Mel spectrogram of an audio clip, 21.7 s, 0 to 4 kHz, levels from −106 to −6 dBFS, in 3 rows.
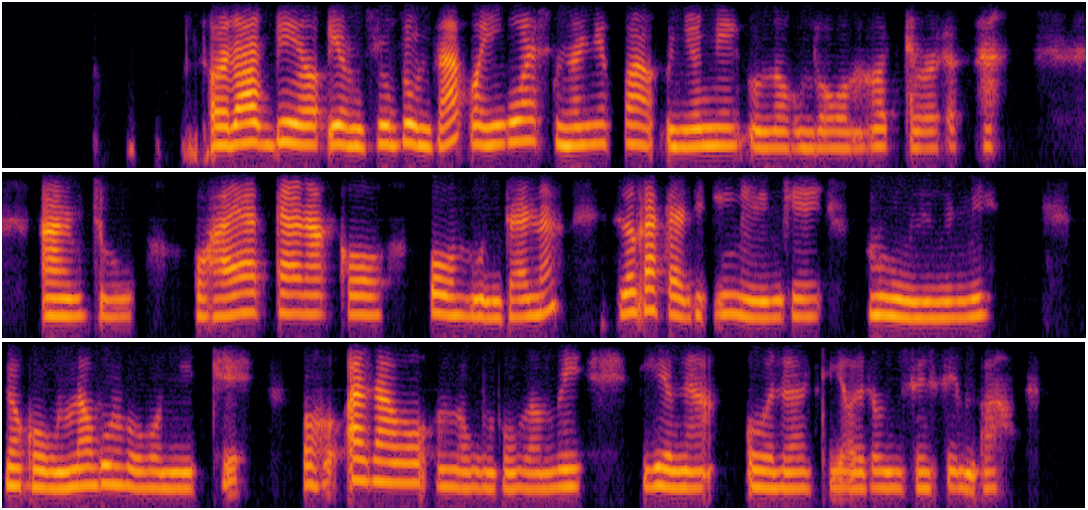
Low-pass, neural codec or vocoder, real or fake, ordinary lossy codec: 3.6 kHz; codec, 16 kHz, 1 kbps, FunCodec, trained on Chinese and English, 50 frames a second; fake; Opus, 24 kbps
